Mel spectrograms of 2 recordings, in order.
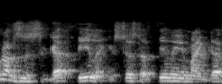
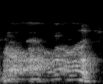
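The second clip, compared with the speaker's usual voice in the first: mock ranting; 9 semitones higher, 6 dB quieter than usual. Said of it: "He was like".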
